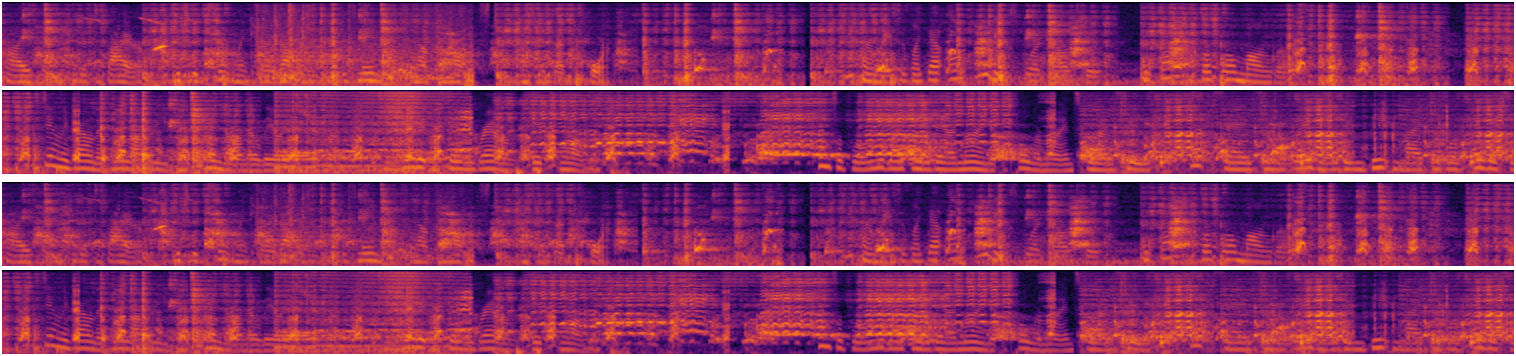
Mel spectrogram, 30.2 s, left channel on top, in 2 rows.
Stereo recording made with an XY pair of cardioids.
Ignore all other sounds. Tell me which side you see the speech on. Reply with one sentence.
In this clip you hear the speech on the left.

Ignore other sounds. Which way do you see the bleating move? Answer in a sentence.
You can hear the bleating move from left to right.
